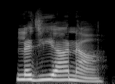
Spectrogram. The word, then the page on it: लजियाना: Hindi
